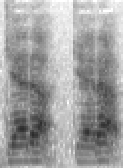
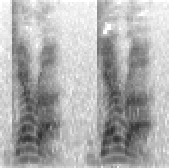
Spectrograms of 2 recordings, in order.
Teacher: it's a flap t and in america that sounds like a d not an r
